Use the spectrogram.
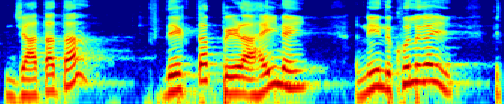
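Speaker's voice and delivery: ordinary delivery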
